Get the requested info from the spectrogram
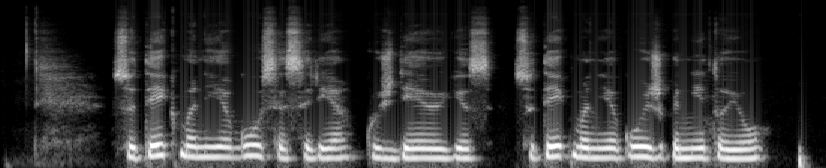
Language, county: Lithuanian, Vilnius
